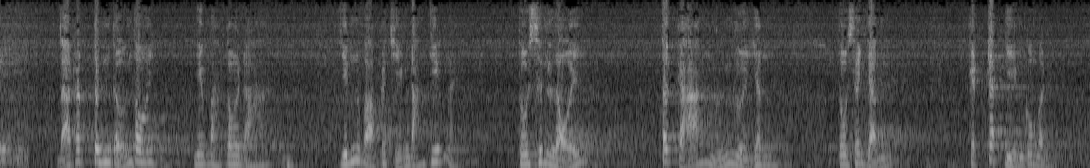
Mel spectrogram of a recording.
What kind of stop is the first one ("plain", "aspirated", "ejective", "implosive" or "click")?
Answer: implosive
